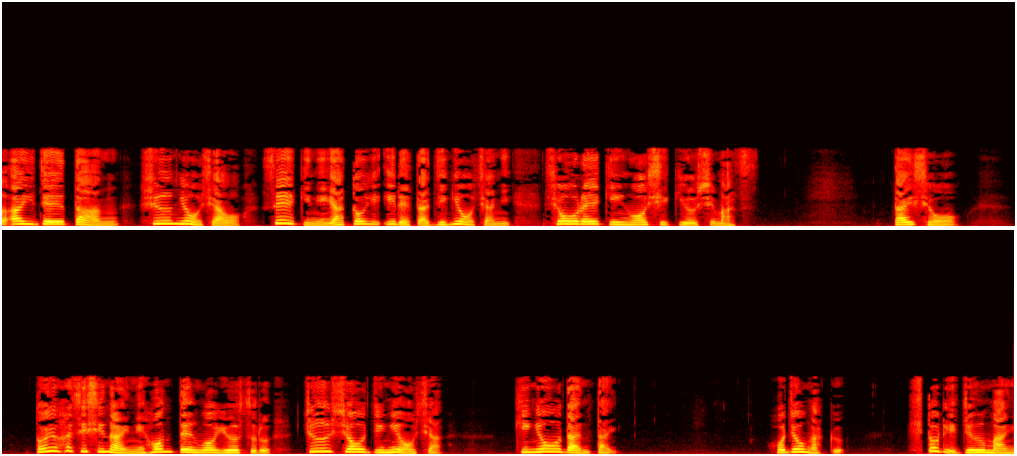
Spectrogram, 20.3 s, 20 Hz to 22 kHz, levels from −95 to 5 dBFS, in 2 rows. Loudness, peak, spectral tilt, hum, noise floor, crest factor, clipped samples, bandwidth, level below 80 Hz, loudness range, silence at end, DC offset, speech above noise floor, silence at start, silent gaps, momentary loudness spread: -23 LUFS; -6 dBFS; -5 dB/octave; none; -69 dBFS; 18 dB; under 0.1%; 8 kHz; -60 dBFS; 6 LU; 0 s; under 0.1%; 46 dB; 0 s; none; 11 LU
